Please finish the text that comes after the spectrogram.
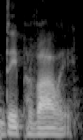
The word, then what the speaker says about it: Deepavali: then there was uh Diwali or deepavali uh or Diwali depending on how you want to pronounce it deeper Valley which is the uh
